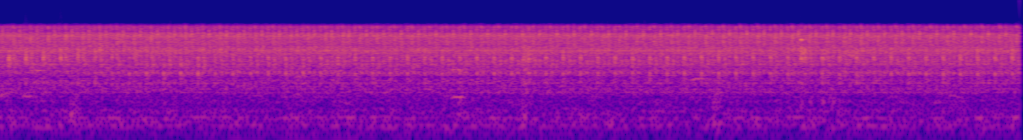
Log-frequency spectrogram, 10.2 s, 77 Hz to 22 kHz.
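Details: Chevrolet Epica over 200,000 km, warm with fresh oil and Dimexide flush added at 100 g per litre: fast, light ticking at a steady rate over the idle, quieting as clogged passages clear; hydraulic lifter noise from top-end oil starvation.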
